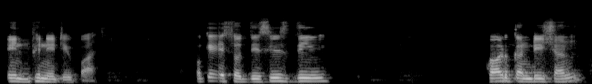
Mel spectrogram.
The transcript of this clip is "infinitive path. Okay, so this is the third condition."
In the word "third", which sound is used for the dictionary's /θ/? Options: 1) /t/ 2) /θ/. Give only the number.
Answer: 1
